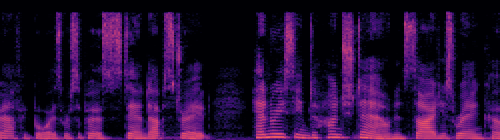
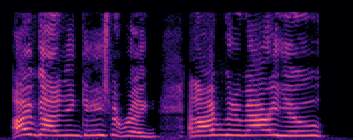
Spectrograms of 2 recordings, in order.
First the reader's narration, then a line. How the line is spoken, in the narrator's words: yelled Ramona after Henry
